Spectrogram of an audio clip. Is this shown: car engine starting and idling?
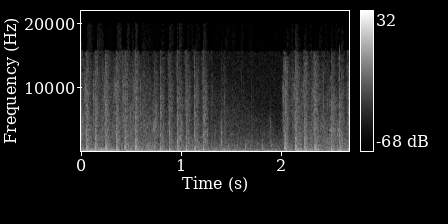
no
